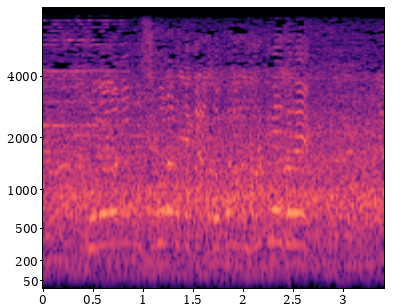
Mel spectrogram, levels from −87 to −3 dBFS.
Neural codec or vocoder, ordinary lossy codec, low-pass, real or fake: none; none; 7.2 kHz; real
